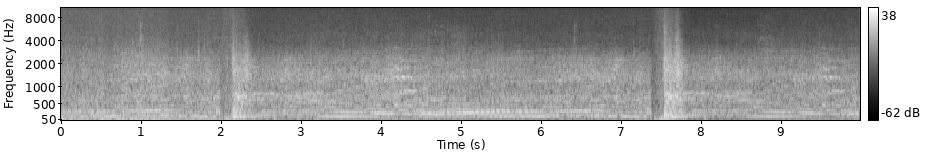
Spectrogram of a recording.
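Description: A car engine drones steadily, loud and unbroken, as the car drives away from the Franblanc house, with two short bursts of rushing noise partway through; no voices.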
